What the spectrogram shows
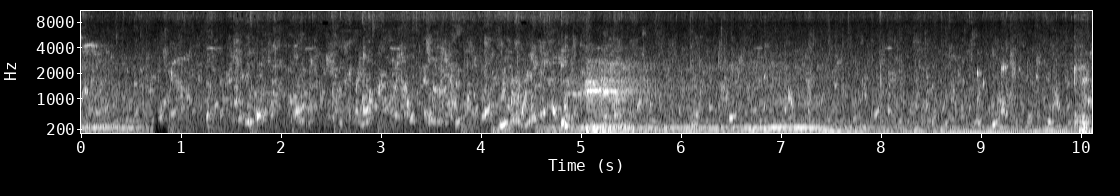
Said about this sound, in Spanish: esos pensamientos, dificultades, van lentamente reduciendo su intensidad y adentrándose en el caudal del río.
